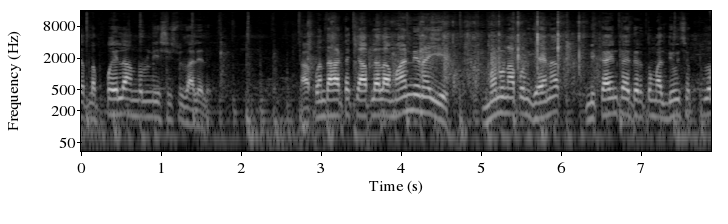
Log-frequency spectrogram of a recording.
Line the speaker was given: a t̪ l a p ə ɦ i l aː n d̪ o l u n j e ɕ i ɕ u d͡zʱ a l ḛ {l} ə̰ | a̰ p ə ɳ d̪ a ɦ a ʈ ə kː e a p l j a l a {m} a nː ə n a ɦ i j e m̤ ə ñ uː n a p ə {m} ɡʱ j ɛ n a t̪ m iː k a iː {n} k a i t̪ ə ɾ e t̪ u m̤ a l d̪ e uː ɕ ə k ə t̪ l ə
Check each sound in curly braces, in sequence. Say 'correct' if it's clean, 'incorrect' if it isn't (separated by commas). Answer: correct, correct, incorrect, correct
